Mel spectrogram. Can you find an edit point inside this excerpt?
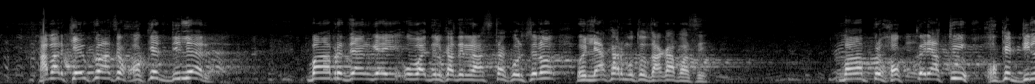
no; 0 cuts

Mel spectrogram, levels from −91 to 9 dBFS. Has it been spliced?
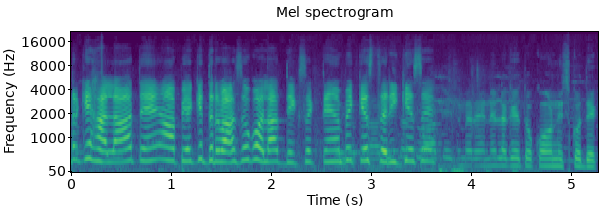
no; 0 cuts

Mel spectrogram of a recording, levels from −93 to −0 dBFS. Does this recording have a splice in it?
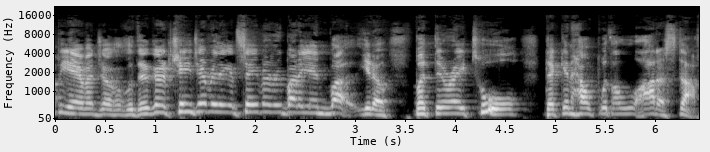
no; 0 cuts

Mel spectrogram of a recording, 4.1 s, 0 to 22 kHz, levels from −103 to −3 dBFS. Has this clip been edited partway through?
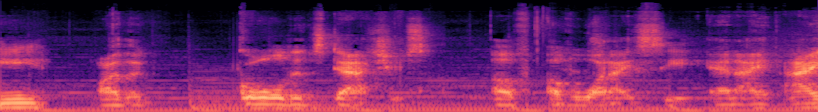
no; 0 cuts

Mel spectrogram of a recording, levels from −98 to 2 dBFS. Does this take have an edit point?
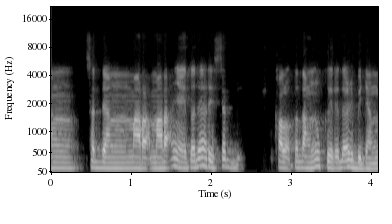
no; 0 cuts

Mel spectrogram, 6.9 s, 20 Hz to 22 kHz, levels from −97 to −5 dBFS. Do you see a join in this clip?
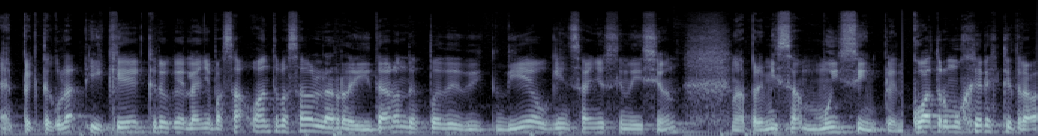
yes; 2 cuts; at 4.4 s, 6.0 s

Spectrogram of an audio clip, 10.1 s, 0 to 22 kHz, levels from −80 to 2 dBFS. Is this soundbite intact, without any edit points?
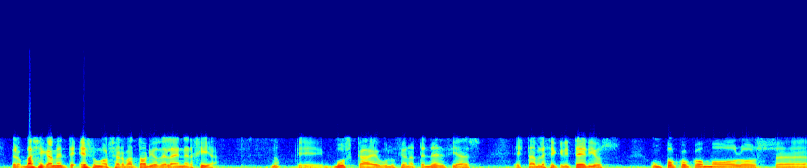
yes; 0 cuts

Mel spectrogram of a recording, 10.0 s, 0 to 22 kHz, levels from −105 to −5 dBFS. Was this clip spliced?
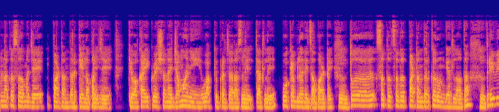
no; 0 cuts

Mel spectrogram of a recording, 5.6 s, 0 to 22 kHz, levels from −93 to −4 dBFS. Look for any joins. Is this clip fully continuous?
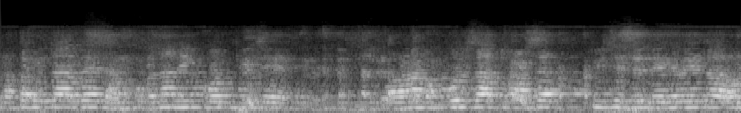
yes; 0 cuts

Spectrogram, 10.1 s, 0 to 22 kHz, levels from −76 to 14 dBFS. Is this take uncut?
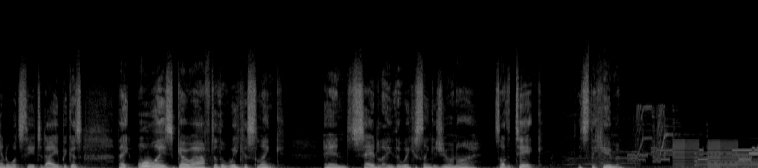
no; 1 cut; at 8.8 s

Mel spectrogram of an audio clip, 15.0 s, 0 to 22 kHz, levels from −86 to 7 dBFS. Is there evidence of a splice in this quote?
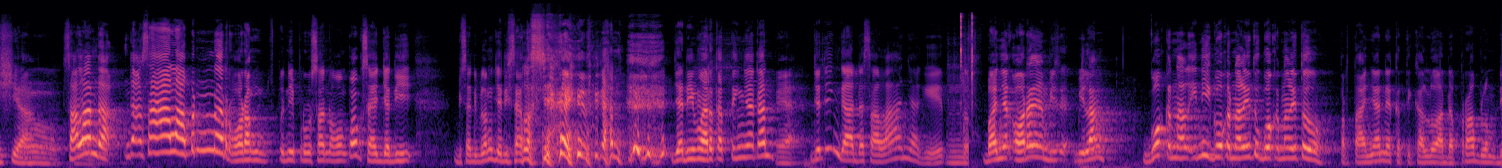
yes; 1 cut; at 9.6 s

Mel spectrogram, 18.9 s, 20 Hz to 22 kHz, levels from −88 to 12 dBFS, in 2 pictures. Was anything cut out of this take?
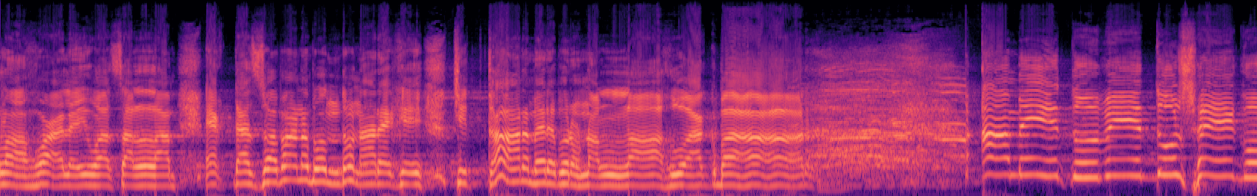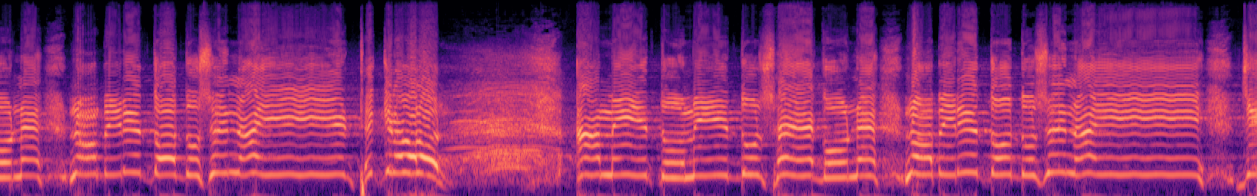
yes; 1 cut; at 7.2 s

